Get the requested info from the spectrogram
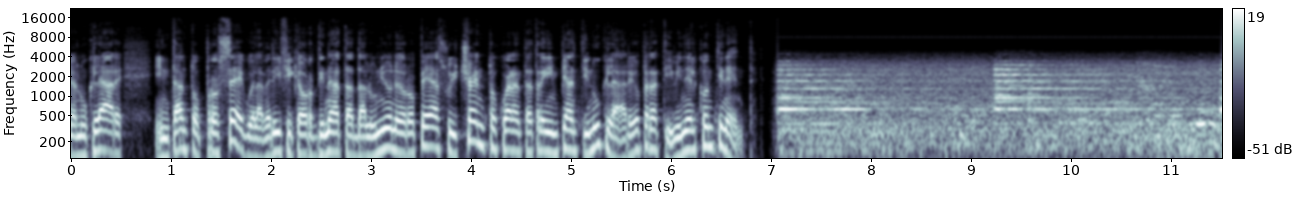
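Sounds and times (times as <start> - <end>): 
speech: 0.0 - 7.2
church bell tolling: 7.0 - 11.4.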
